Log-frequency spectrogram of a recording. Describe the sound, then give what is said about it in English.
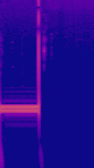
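A steady telephone tone hums for a fraction of a second while a call is being redialled, then cuts off abruptly with a soft click, followed by silence. No one speaks. “Okay, we'll phone him again.”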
